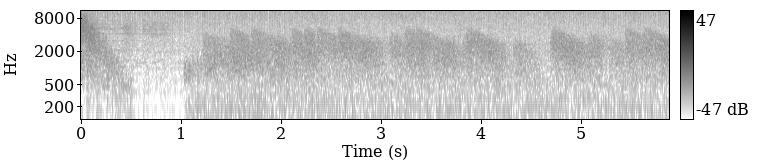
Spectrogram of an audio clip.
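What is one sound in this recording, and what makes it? Video game explosions burst again and again in quick succession.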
